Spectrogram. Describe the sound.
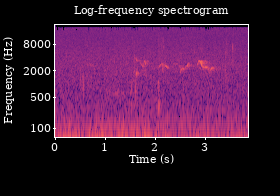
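Quiet song of a male grosbeak: soft, faint warbled whistles in a few short phrases over a steady low rumble.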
